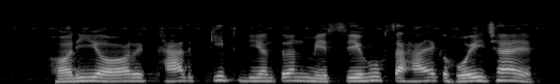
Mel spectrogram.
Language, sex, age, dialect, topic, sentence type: Maithili, male, 18-24, Eastern / Thethi, agriculture, statement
